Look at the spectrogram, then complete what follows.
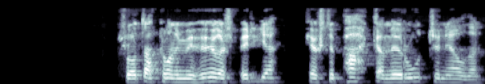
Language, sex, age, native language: Icelandic, male, 60-69, Icelandic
